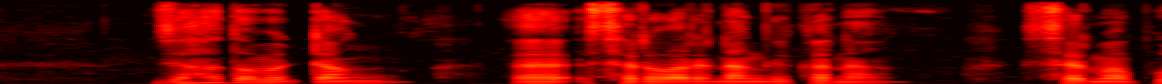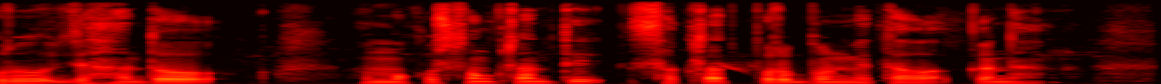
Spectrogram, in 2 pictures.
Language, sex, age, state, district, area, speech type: Santali, male, 18-30, West Bengal, Bankura, rural, spontaneous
